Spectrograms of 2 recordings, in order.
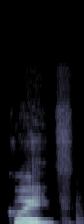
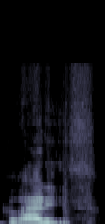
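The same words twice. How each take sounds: First: Glades said as one syllable, rhyming with shades; misreading the name. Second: Gladys said with a short A as in glad, stress on the first syllable; trying the name. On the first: Telling the viewer Gladys as one syllable, Glades with a long A. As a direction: Glades read with a long A like in grades. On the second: Asking the viewer how to say the name, Gladys said GLAD-iss. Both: Real, not acted. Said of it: "is that how you say Gladys?".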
